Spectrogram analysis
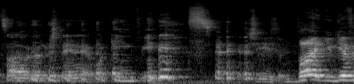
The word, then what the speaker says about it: Joaquin: Yeah, Joaquin. Thank you. Joaquin. This jabron called him Jaquan Phoenix.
